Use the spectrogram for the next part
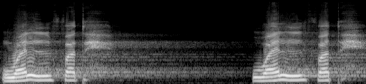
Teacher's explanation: setelah disebut huruf ta Fath ditekan dan dibunyikan huruf ha tipis · ditekan dan dibunyikan huruf ha tipis ya Wal Fath Wal Fath jadi ada hembusan tipis dari huruf ha ya karena huruf ha di ujung juga diberikan harakat sukun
